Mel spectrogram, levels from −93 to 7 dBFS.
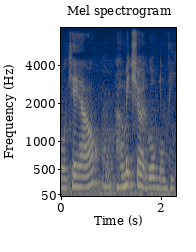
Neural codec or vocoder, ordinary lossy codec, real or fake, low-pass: codec, 16 kHz, 4 kbps, X-Codec, HuBERT features, trained on LibriSpeech; none; fake; none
